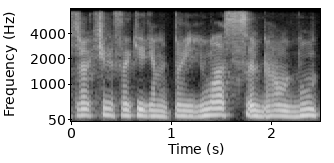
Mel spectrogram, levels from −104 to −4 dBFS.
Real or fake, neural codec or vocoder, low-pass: fake; autoencoder, 22.05 kHz, a latent of 192 numbers a frame, VITS, trained on one speaker; 7.2 kHz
